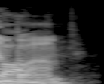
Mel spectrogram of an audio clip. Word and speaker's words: Ambaum: And it's spelled AMBAUM. – Yeah, Ambom.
